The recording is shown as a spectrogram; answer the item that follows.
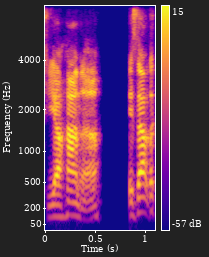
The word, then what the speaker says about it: Johanna: is spelled exactly the same as yours it's Yanna is that the correct pronunciation yes okay great but I like to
